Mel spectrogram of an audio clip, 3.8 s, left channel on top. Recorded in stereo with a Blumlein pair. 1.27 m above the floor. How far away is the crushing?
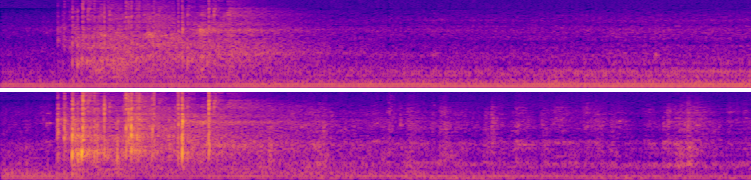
About 1.4 m.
